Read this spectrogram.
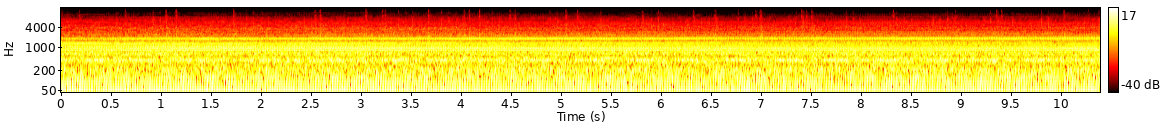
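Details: AC condenser on a no-cooling call, restarted after rewiring fan common to contactor with hard start added; compressor rated 19.9 A, fan about 1–1.2 A. Steady even hum, constant fan whoosh, no buzzing or rattling: compressor and fan running normally.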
